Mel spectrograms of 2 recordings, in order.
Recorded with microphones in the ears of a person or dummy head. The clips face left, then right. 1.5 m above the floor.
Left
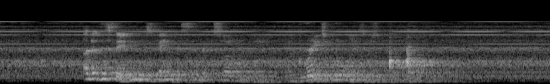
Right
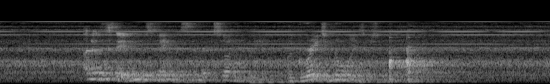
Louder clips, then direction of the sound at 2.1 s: Right 1 dB; 70° right (ahead or behind).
